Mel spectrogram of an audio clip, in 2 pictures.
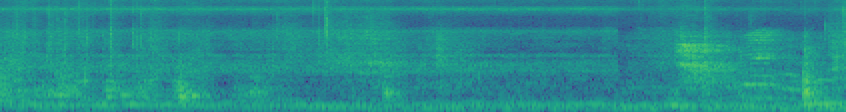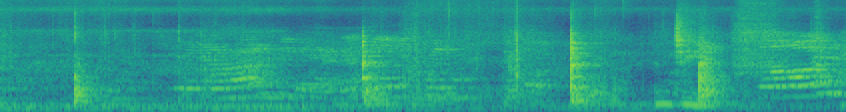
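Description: Eggs cooking in daal on a tawa give a soft continuous sizzle, with occasional clinks of a spoon against the pan while someone talks over it.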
